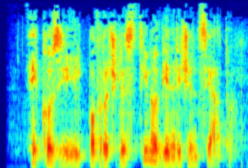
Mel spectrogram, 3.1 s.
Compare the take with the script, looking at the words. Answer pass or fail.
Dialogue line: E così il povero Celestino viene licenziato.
pass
